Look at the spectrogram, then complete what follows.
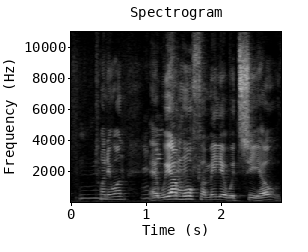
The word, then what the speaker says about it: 2NE1: um and like that is how you pronounce the name right 21.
